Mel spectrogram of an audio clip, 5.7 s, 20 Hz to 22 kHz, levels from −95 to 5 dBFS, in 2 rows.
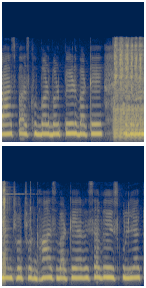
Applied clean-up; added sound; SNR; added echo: none; Tools; 2 dB; none.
